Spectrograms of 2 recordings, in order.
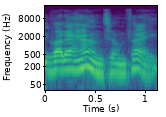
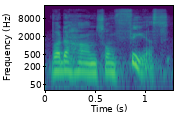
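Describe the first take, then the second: First: Slow Skåne accent, han som fes; southern Swedish accent. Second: Clipped-free Stockholm pronunciation, slow; Stockholm Swedish. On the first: Showing friends how southerners say it, Skåne accent. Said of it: "if you're from the south of Sweden". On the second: Telling friends how Stockholmers say it, slow Stockholm accent. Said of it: "And in Swedish you would say". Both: Shown as a demonstration.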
